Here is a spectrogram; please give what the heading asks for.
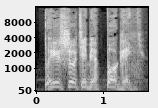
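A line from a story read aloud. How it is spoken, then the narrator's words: Shouting, choking with tears. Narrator (Russian): кричал он, задыхаясь от слез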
